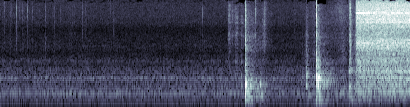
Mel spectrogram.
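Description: A couple of sharp knocks, then near the end an electric hand mixer switches on. Its motor runs loud and steady with a whine as the beaters churn the egg, sugar and oil batter.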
